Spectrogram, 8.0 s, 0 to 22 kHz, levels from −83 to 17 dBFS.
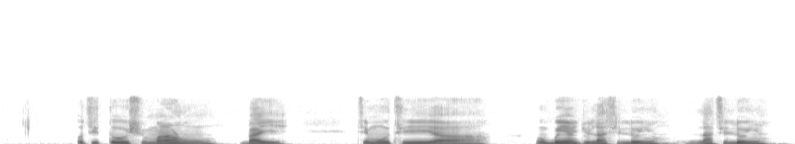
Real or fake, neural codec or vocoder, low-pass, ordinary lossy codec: real; none; 7.2 kHz; none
